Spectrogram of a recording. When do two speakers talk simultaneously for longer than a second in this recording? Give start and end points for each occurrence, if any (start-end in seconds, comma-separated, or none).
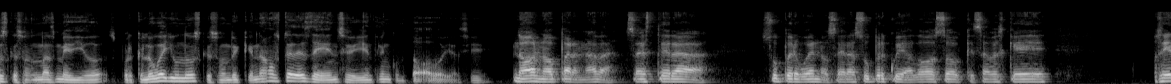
none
